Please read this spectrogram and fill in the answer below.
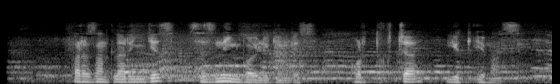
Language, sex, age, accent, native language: Uzbek, male, 18-24, Samarqand, Uzbek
